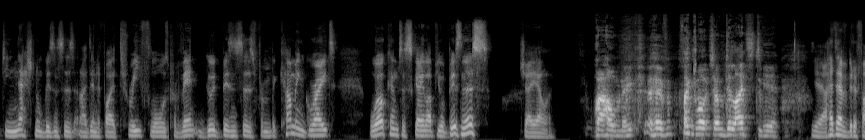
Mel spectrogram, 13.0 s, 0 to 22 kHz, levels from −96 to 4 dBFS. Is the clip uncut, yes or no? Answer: no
